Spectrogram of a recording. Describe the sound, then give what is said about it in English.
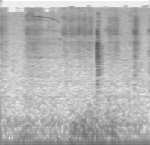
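Pencil scratching on paper as people write, a few brief, faint strokes over a quiet background. “I hear a lot of writing going on.”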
